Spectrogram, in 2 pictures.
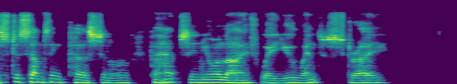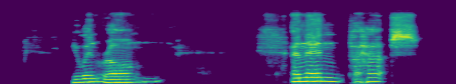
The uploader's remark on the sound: Malaysia Meets (Zoom)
